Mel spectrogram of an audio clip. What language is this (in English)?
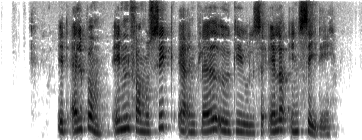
Danish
